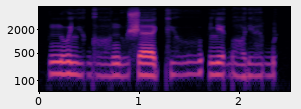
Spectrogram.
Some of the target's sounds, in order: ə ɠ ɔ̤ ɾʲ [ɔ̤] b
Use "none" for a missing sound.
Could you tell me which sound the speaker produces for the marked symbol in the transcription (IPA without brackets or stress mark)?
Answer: ə̤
